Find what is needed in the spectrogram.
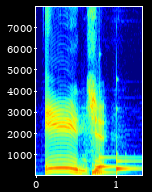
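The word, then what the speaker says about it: edge: আগে যদি ডি থাকে, জি এর আগে যদি ডি থাকে, তাহলেই আমাদের ডি লেটারটা সাইলেন্ট হয়ে যায়, ঠিক আছে। এখানে ডি এর উচ্চারণ হয় না, আমরা জানি।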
